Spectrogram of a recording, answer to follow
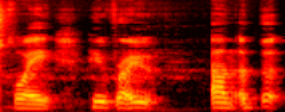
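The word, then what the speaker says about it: Hoeye: Hoy is spelt weirdly, but I think it's pronounced Hoy, who wrote a book called Time Waits for No Mouse.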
